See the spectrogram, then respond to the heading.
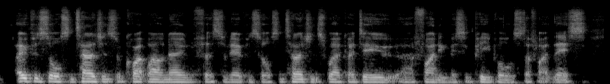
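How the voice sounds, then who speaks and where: A somewhat breathy man at a medium pitch. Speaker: information security speaker. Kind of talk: conference talk. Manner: hesitant, many fillers.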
